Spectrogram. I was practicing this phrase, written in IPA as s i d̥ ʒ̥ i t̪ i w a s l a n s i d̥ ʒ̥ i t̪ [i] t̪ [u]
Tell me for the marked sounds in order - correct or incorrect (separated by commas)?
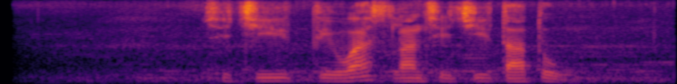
incorrect, correct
